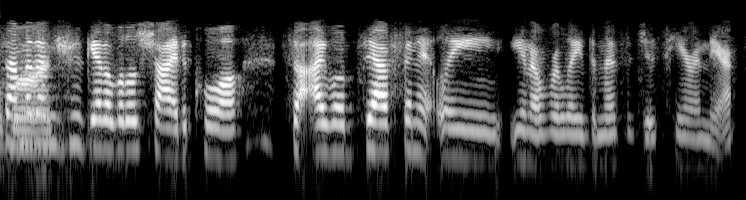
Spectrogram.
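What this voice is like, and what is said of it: New York accent. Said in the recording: “I love your accent. It's to die for... I'm from Yonkers, New York.”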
